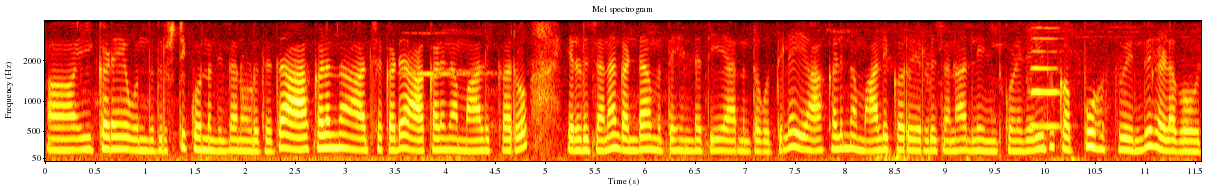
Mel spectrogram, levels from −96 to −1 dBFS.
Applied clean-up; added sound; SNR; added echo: none; Wind instrument, woodwind instrument; 5 dB; none.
